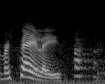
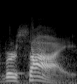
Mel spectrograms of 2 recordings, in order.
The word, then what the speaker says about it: Versailles: We went to the Al Morocco Club 18, Leon and Eddies, and the Versailles. Mary, that's pronounced Versailles, not Versailles.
